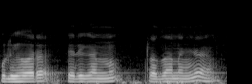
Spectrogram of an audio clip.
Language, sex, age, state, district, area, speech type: Telugu, male, 45-60, Andhra Pradesh, Alluri Sitarama Raju, rural, spontaneous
